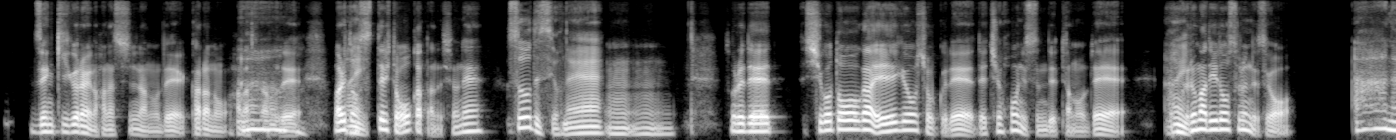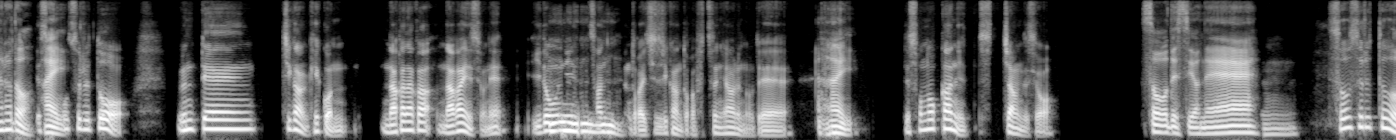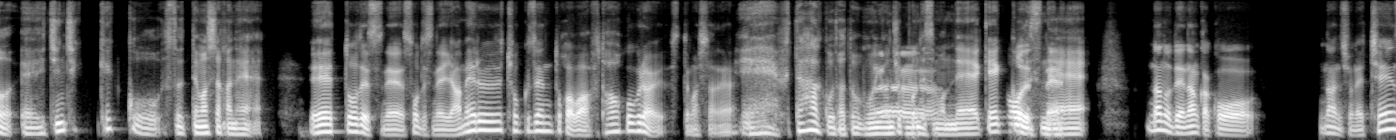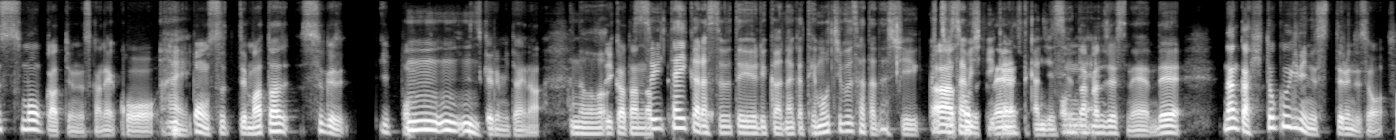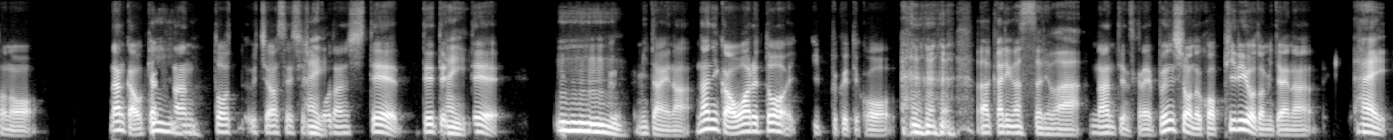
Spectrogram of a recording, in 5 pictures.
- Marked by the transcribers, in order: other background noise; laugh; laugh
- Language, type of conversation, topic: Japanese, podcast, 習慣を変えたことで、人生が変わった経験はありますか？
